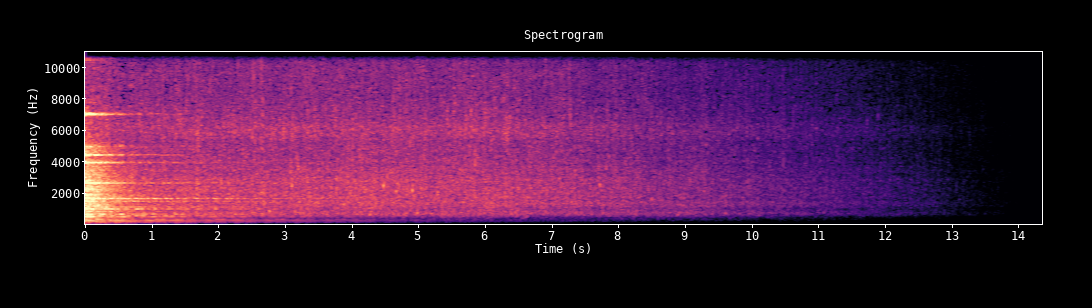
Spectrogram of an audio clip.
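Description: A guitar chord rings out and slowly fades away.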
